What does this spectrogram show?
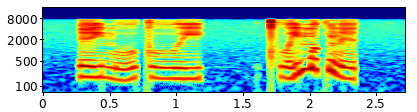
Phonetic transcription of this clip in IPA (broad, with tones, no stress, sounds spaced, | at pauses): e˧ j m uː˨˥ k uː˧ j | kʷʰ ɐ˨˥ j m ʊ˥ k̚ n̪ ɪ˧ k̚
